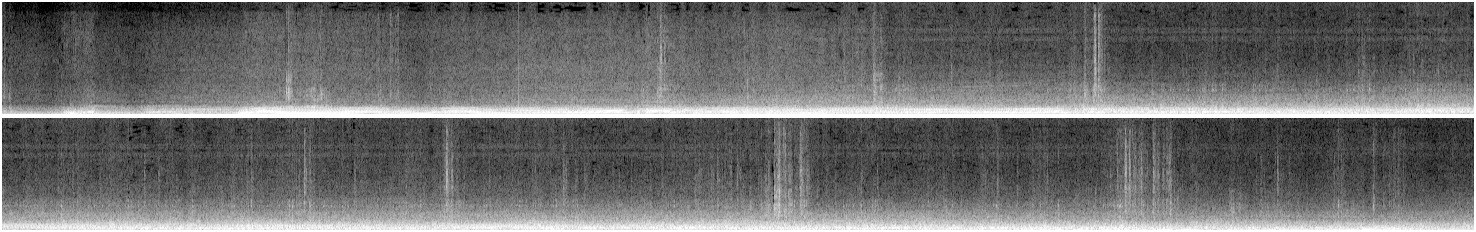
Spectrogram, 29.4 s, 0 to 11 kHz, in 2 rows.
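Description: A Corsa B's engine and exhaust fitted with a 4-2-1 exhaust manifold, heard from inside the cabin while the car accelerates hard. The revs climb and fall several times in the first ten seconds or so, then hold and rise slowly, and drop again near the end, with a few brief knocks along the way.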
